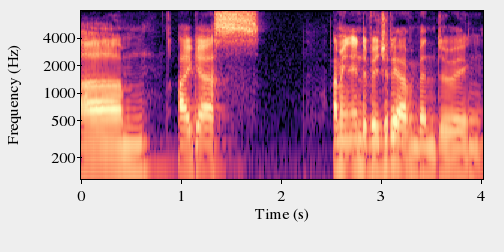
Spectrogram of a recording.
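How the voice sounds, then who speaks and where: A man with a British accent, medium pitch, moderate pace and monotone, flat intonation. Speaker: pro esports player. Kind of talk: casual interview.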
